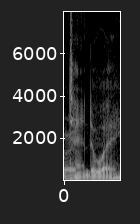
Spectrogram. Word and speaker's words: Thandiwe: I think you pronounce it Tandaway. Yeah.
